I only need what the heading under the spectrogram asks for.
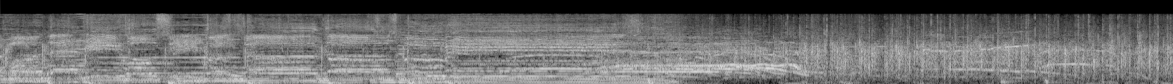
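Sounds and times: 
audience applause from a packed house at the UCB Theater: 0.0s - 4.8s, 5.6s - 11.7s
speech: 1.7s - 2.8s
scattered cheering voices at the UCB Theater: 5.0s - 11.7s.

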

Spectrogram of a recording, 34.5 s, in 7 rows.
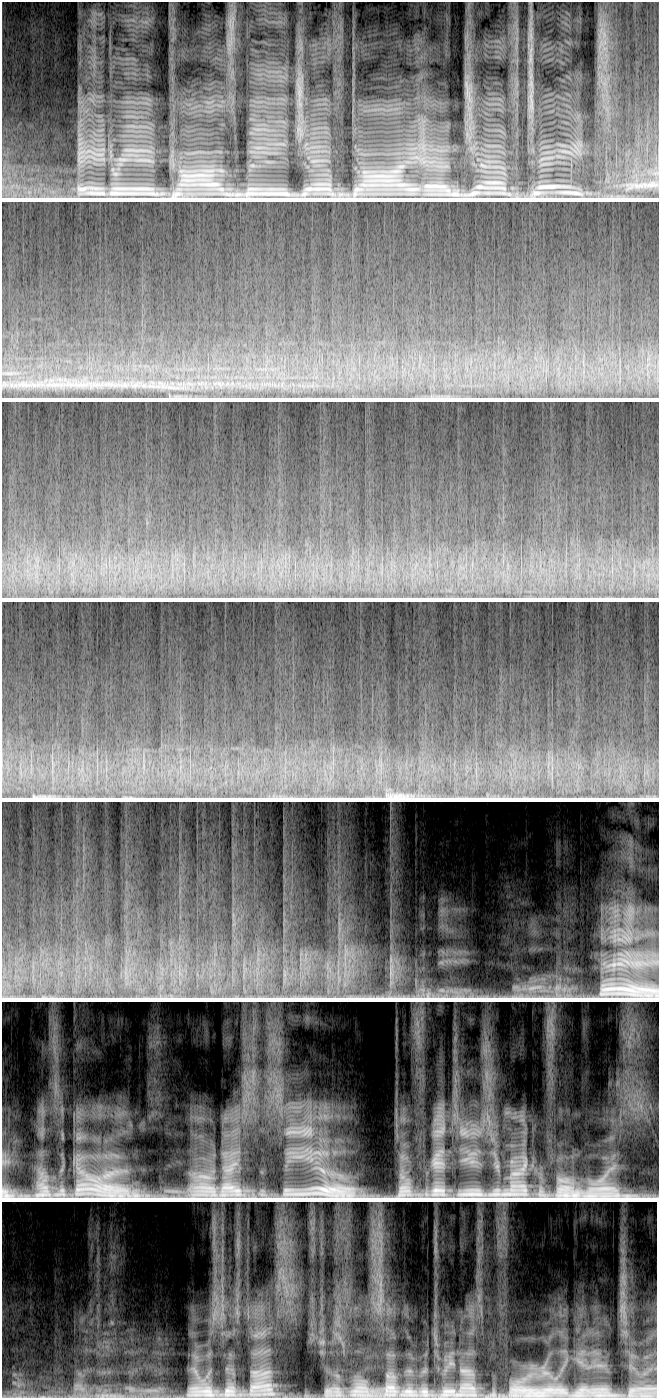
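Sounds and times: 
speech: 0.6s - 5.5s, 24.3s - 29.5s, 30.9s - 34.4s
audience applauding as three guests come on stage: 4.1s - 22.9s.

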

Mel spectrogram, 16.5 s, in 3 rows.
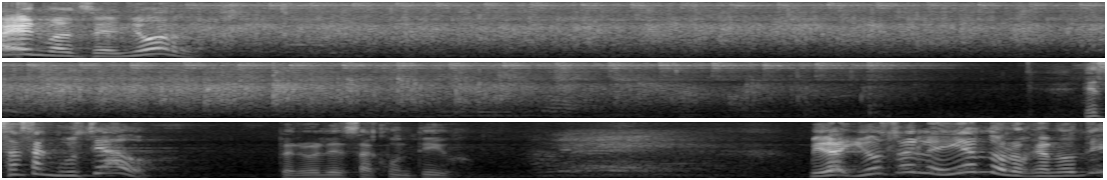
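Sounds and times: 
audience applause: 0.0s - 9.0s
speech: 0.1s - 1.1s, 10.9s - 13.4s, 15.1s - 16.5s.

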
